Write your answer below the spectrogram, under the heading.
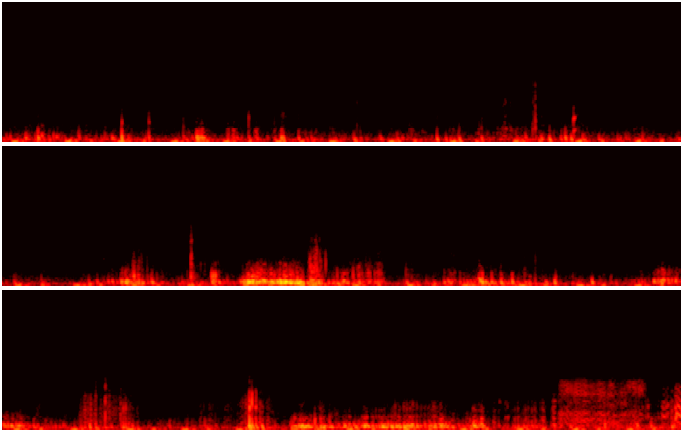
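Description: Low, irregular gurgling and rumbling with a few louder swells; ordinary stomach growling.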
